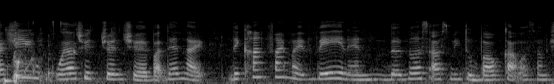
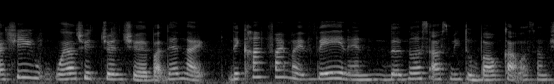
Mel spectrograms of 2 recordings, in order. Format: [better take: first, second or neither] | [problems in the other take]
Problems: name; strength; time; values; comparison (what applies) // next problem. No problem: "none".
second | background sound (Bathtub (filling or washing) / Sink (filling or washing)); 7 dB below the speech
